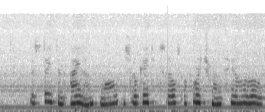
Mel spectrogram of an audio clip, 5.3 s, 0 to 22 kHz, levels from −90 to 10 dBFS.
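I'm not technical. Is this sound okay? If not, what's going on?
No. At 3.35 s there's a gap between stream segments: a hard-edged silence of about 15 ms is inserted where two pieces join. Nothing is lost, unlike a dropout, which would cut out some of the speech.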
